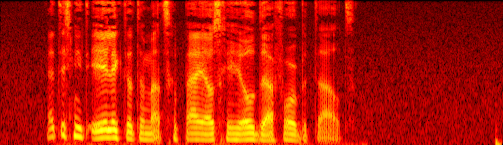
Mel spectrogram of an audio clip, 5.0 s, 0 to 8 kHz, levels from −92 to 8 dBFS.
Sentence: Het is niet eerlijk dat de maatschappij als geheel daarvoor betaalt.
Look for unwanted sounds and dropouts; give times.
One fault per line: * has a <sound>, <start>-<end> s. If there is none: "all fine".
all fine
